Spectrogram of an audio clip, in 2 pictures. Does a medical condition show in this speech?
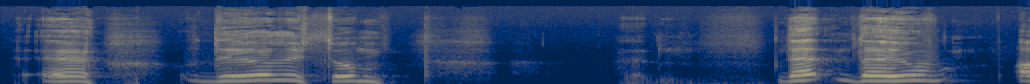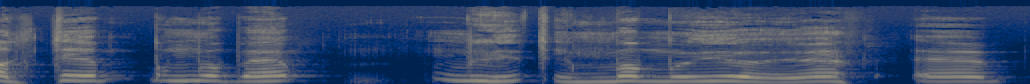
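Yes: cerebral palsy; speech difficulties.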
